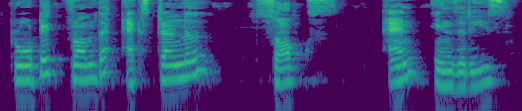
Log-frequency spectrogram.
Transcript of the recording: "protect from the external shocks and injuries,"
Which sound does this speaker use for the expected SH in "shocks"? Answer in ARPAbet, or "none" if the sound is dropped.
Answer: S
